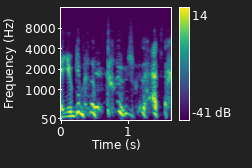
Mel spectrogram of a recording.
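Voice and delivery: real laugh breaking into teasing; laughing accusation. Real, not acted. Host breaks up teasing his guest.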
